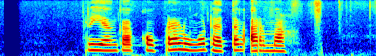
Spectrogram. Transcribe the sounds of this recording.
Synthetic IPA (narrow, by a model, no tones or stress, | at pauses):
pɾijaŋkakɔpɾaluŋɔɖ̥a̤t̪əŋarmah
